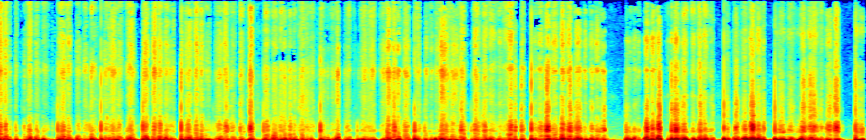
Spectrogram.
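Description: A graphite pencil scribbles across the sheet of a paper sketch pad held upright, making a steady, dry scratching sound with short rapid strokes. The scratching runs almost continuously, with a brief pause near the eight-second mark before the strokes pick back up and fade near the end.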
